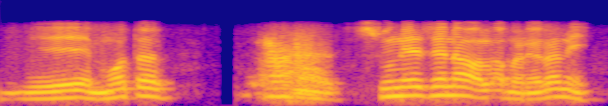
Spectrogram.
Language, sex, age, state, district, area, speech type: Nepali, male, 30-45, West Bengal, Alipurduar, urban, conversation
